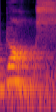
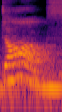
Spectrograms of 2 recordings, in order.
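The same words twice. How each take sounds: First: Dogs said as DOKS; wrong pronunciation. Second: Dogs with a voiced gz ending; correct pronunciation. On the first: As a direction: end dogs on a hard ks. (dogs ভুলভাবে ডকস) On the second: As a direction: stretch dogs into DAWGZ. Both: Shown as a demonstration. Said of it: "not dogs".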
